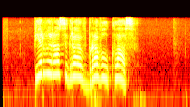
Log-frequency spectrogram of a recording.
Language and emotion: Russian, positive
